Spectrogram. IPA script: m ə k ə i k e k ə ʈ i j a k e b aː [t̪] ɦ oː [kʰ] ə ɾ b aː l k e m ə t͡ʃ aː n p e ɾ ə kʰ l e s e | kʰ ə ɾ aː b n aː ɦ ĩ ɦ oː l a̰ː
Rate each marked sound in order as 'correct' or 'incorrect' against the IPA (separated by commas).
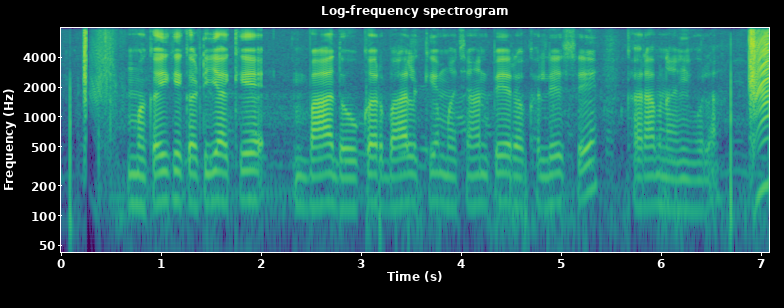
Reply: incorrect, incorrect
